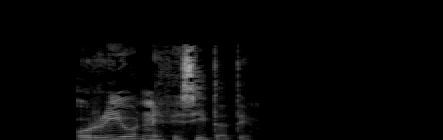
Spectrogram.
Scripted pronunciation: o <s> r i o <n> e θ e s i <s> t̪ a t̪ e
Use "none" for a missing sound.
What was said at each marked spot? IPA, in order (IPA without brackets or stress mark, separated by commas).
none, n, none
